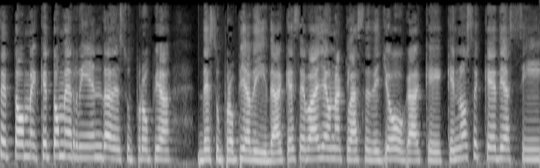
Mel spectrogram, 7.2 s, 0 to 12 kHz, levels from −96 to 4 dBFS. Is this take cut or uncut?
uncut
